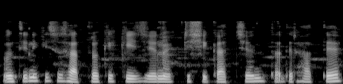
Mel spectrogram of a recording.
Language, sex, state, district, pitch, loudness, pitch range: Bengali, male, Assam, Hailakandi, 130 Hz, -21 LUFS, 125-140 Hz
